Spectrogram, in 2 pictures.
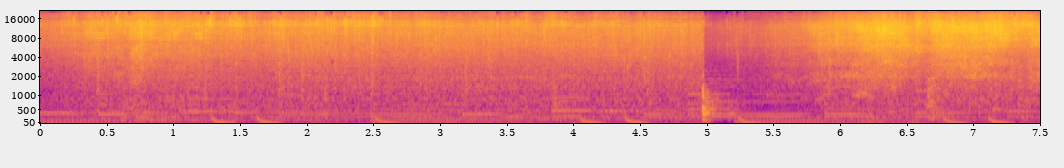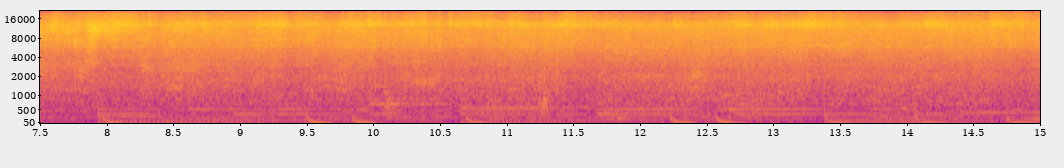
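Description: Chicken curry sautés in oil, a continuous close sizzle broken by stirring and scraping and one sharp knock partway through.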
